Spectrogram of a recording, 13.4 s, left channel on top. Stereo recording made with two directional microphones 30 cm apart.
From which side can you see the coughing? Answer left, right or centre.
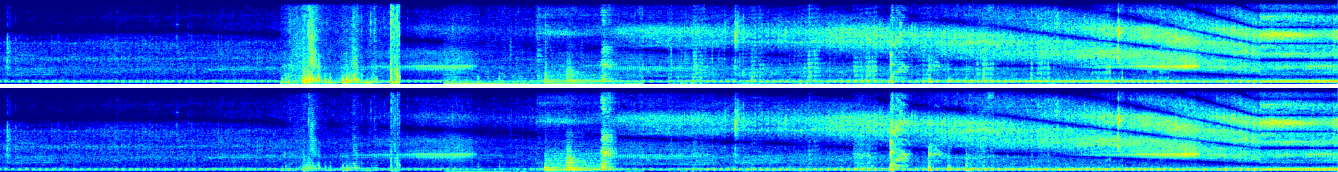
right.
